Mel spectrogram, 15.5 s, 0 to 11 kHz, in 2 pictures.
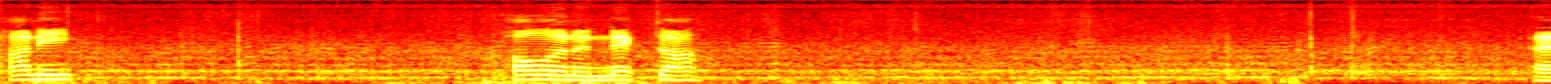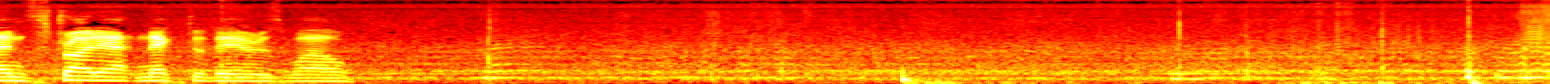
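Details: Honey bees, agitated while two hives are inspected on 5 March 2022, keep up a continuous low droning hum throughout. A person speaks briefly over it twice, and scattered knocks and handling noises are heard.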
